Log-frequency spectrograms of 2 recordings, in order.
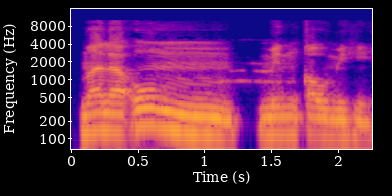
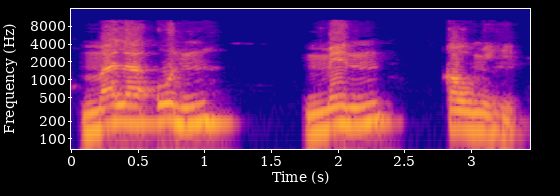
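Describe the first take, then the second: First: The final n merges into the following m. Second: The final n is pronounced separately before min. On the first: It is read with recitation rules. "the tanween and the noon become merged by what's called idgham" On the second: It is read without recitation rules. "if I was to read it without Tajweed"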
